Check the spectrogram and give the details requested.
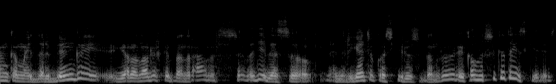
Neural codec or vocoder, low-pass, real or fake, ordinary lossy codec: none; 14.4 kHz; real; MP3, 64 kbps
